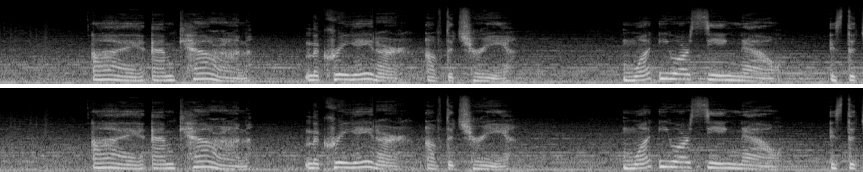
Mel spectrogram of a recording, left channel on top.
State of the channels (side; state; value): both; normal; correlation 0.87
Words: I am Charon, the creator of the tree. What you are seeing now is the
